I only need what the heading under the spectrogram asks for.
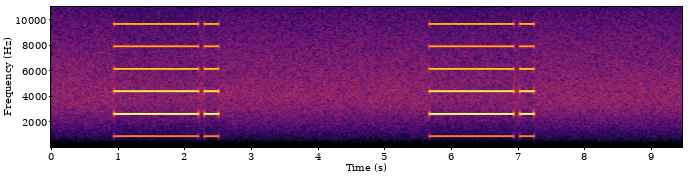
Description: Beep code, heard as beeps from a small speaker, played twice, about 880 Hz. 1 long, 1 short. In IBM BIOS tables: system board problem.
